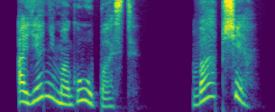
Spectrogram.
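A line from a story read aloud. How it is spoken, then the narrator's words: Playful exclamation. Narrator (Russian): задорно воскликнула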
